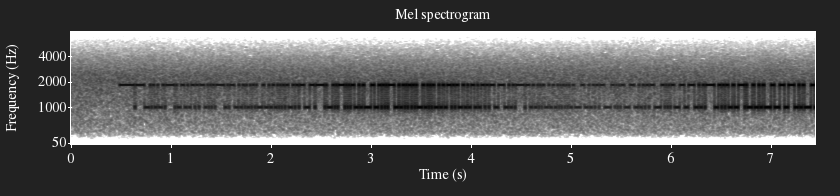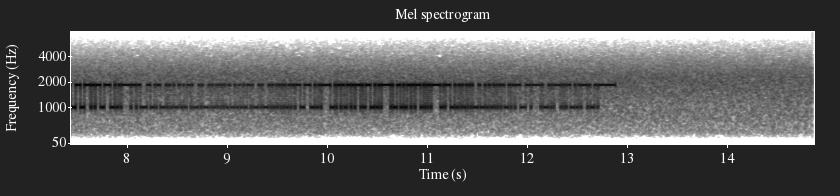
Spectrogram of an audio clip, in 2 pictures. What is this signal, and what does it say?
RTTY (75 baud, 850 Hz shift), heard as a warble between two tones, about 1430 Hz centre, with radio static and fading. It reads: ZL4G DE RA9EXY TNX FER CALL. UR RST 569 569. NAME TOM TOM. QTH LEEDS LEEDS. HW? ZL4G DE RA9EXY KN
